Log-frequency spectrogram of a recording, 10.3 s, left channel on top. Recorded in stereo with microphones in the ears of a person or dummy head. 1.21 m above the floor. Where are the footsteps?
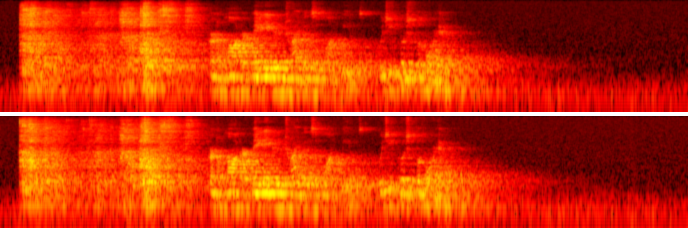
65° right (ahead or behind), 3 m; by 2.9 s 60° right (ahead or behind), 5 m.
